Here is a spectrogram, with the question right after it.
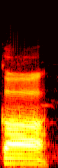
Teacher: जब आप क बोलेंगे तो क में अ की ध्वनि आएगी, अ का उच्चारण आएगा। इसका मतलब कि क में अ है, क में अ है।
